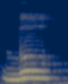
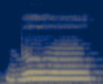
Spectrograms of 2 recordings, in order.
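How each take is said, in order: First: The vowel is short. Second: The vowel is long. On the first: "we are going to say boo short" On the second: "we are going to extend the dhamma pronunciation"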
